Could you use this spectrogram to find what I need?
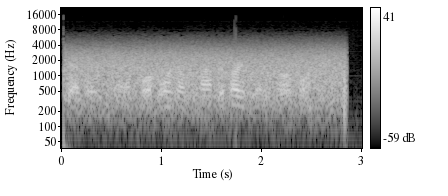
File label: Airports 122.7, Radio; KSTE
